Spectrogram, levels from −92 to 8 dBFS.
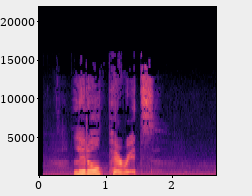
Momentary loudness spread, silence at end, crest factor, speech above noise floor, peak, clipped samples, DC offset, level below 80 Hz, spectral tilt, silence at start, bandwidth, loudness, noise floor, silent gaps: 14 LU; 0.55 s; 16 dB; 26 dB; -4 dBFS; under 0.1%; under 0.1%; -48 dBFS; -3.5 dB/octave; 0.55 s; 15 kHz; -18 LUFS; -43 dBFS; none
